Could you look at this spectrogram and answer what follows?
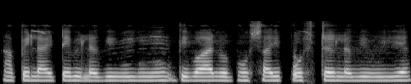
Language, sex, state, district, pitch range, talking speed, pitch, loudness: Hindi, female, Haryana, Charkhi Dadri, 180-185 Hz, 205 wpm, 185 Hz, -16 LUFS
